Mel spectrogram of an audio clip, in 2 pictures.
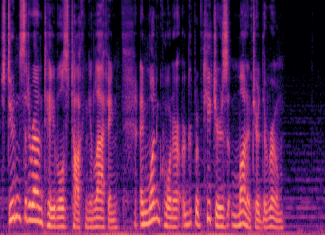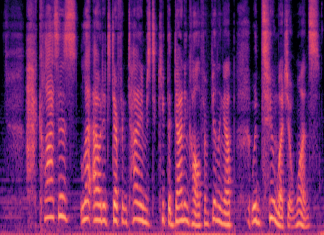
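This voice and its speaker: This is a casual let's player with a very lively, swooping delivery. They read a story game aloud and toss in their own animated reactions, with music playing behind. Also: medium pitch. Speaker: let's player reading a visual novel aloud. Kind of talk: casual gaming commentary and read-aloud narration.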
